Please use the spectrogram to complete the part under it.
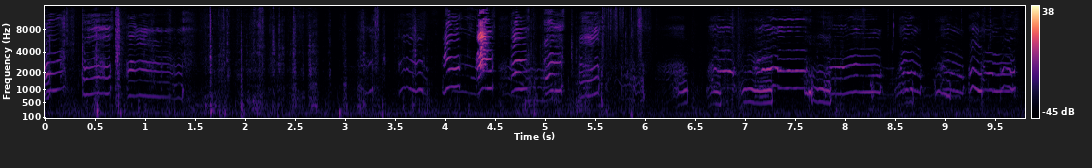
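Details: Reddy's six-week-old French Bulldog puppies playing together, producing a steady tangle of squeaky yips, bent whimpers and short howl-like whines from multiple pups, loudness rising and falling throughout.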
